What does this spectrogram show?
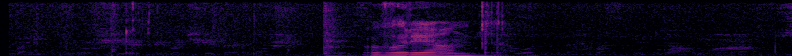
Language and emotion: Russian, neutral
